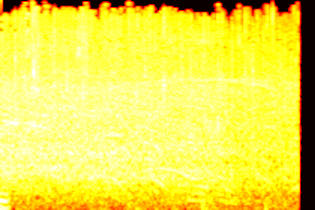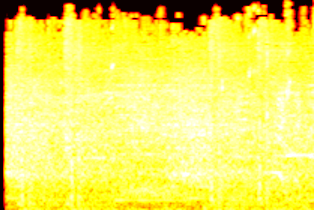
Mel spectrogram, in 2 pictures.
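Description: Steady crowd noise in a basketball arena, with a ball being dribbled on the hardwood court. The sound cuts out abruptly for a moment about three seconds in.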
